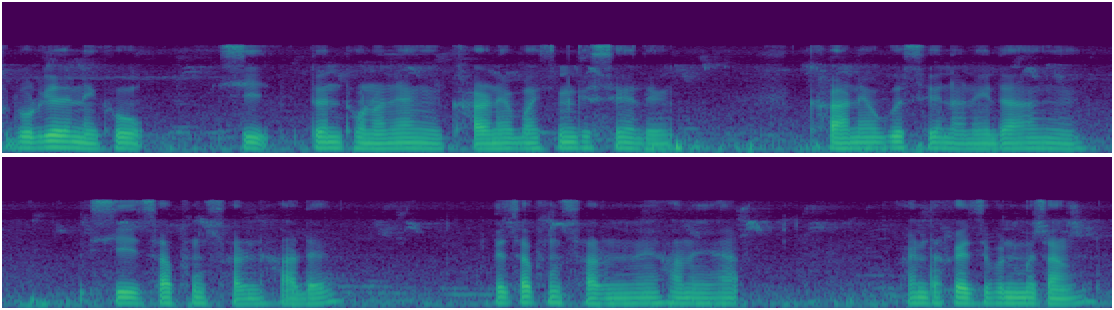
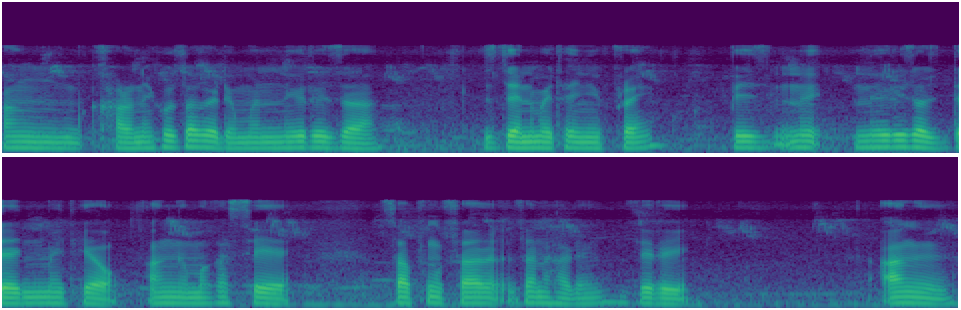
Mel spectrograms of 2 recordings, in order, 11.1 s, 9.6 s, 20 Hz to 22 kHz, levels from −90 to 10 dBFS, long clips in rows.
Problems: none marked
